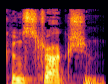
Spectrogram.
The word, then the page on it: construction: anglais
